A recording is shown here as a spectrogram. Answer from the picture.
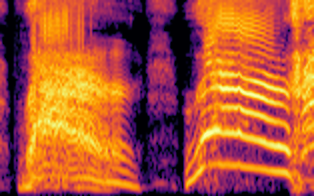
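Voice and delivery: playful high rawr growls; cute growl. Retold or imitated. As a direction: growl like a cute little monster. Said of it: "lady going like".

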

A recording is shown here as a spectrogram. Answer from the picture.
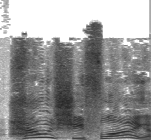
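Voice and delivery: put-on high, slow, wide-eyed kid wonder; amazed little girl. Dad imitating his daughter's amazement, high and slow. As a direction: sound like a child seeing magic.

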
